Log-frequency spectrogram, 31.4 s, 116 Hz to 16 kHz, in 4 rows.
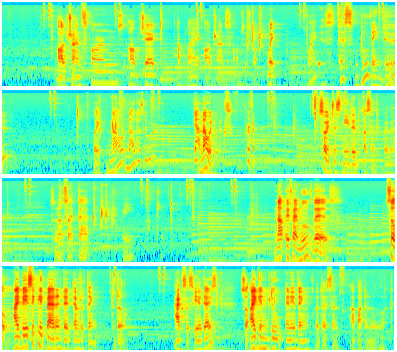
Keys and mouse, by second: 2.3-4.0 drag, 5.0 ctrl+z, 5.9 click, 6.7 click, 8.8 shift+click, 10.0 ctrl+p, 14.1 shift+click, 14.6 shift+click, 16.2 shift+click, 17.7 ctrl+p, 21.6 g, 25.7-26.8 drag, 27.8 g, 28.9 r, 30.3-31.4 drag.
